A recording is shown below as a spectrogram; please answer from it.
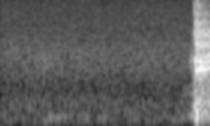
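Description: Near silence: faint room tone through a pause in a man's spoken prayer, with his voice starting again right at the end.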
